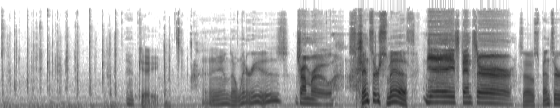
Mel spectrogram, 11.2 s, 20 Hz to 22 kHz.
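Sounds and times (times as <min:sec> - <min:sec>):
typing on a computer keyboard: 0:00.0 - 0:02.5, 0:03.2 - 0:03.5
low steady hum: 0:00.0 - 0:11.2
speech: 0:02.5 - 0:03.4, 0:04.0 - 0:11.2.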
